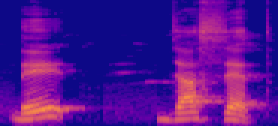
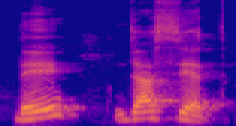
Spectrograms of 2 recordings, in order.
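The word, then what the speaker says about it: des assiettes: दे जासत दे जासियत यहां पे देखिए डी ई एस के बाद में जो इसकी स्पेलिंग है ए एस एस तो हमेशा अगर यहां वोवेल्स आ रहा हो फर्स्ट में तो वो दे के जो एस है उसके साथ में जुड़ के जो दे आसत हो रहा था वहां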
